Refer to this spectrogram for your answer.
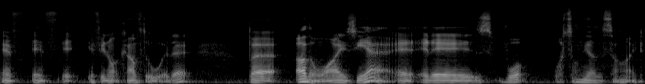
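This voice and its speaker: A man with a very deep, low voice speaks at a moderate pace, his pitch varying in an ordinary way. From South Devon, England. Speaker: marketing executive. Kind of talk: casual interview chat. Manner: halting, filler words.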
